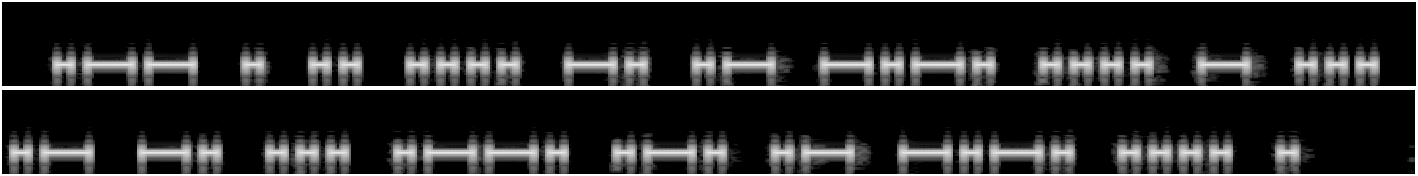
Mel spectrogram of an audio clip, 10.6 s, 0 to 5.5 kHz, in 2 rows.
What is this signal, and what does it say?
Morse code, heard as a keyed tone, about 21 wpm, 530 Hz. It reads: WEIHNACHTSANSPRACHE
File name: daily / 20wpm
